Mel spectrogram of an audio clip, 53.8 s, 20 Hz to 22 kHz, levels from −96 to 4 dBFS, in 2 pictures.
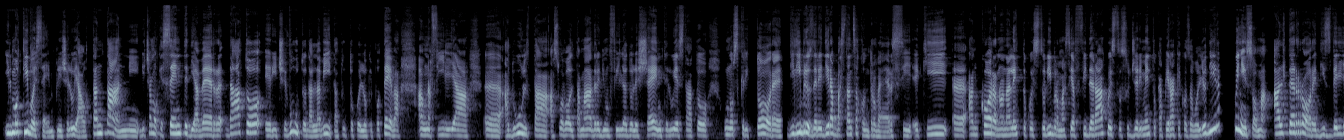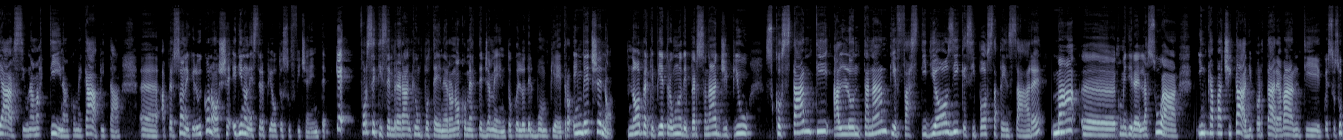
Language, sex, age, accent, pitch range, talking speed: Italian, female, 30-49, native, 160-210 Hz, 150 wpm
